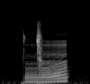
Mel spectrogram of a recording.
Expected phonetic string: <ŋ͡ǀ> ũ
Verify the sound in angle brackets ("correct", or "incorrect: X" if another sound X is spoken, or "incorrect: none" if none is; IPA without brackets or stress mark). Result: correct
